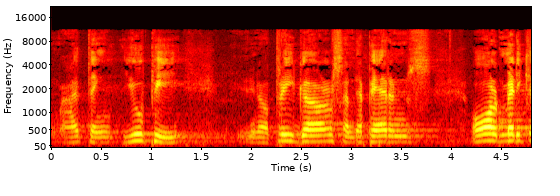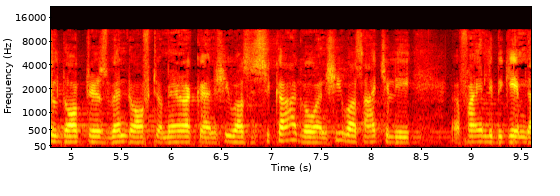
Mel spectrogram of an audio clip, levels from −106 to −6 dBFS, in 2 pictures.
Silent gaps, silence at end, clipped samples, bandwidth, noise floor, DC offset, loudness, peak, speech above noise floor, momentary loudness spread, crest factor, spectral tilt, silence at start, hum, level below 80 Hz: none; 0 s; under 0.1%; 11.5 kHz; -52 dBFS; under 0.1%; -31 LUFS; -8 dBFS; 21 dB; 14 LU; 24 dB; -3 dB/octave; 0 s; none; -72 dBFS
